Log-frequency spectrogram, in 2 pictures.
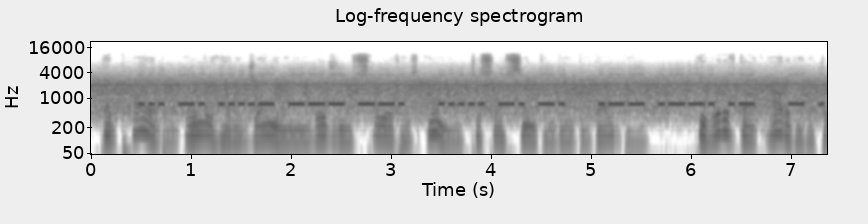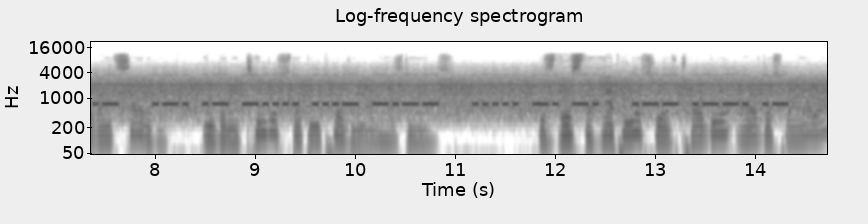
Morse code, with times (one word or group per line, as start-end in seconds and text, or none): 0.5-3.1 SN4OG
3.5-4.7 5NN
5.1-6.6 WPA
7.0-7.6 TU
8.0-10.8 RA6VY
11.2-12.4 5NN
12.8-14.3 WPA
